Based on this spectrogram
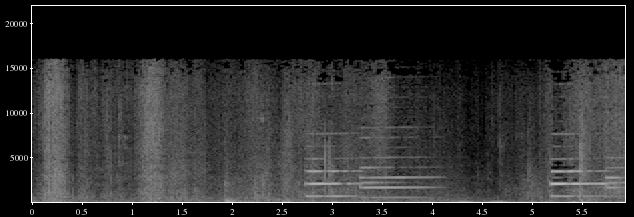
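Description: A doorbell chimes with clear ding-dong tones, ringing twice with a pause between, over soft background rustling.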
